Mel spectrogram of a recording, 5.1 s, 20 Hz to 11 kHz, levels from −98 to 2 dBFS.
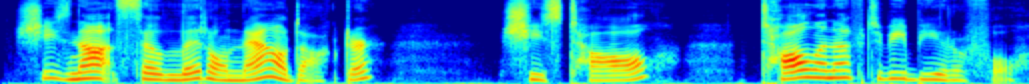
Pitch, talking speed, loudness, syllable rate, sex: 230 Hz, 140 wpm, -20 LUFS, 4.4 syllables/s, female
